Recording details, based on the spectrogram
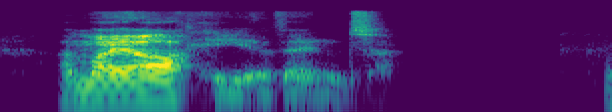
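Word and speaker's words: Miyake: Now, obviously, we haven't had anything really severe like a Mickey, hang on, I've got to pronounce this right, a Mayaki event.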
